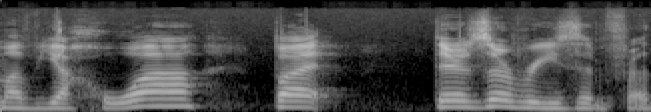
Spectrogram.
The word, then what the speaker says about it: Yahweh: Now, I see lots of people spelling it without the W, and that's fine, but according to English grammar rules, without the W, it's Yahuwah. And we know his name is not Yahuwah, it's Yahweh. So that's why you see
